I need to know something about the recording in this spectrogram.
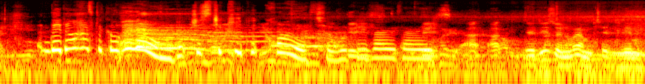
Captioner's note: dog barking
